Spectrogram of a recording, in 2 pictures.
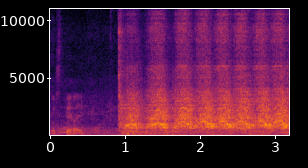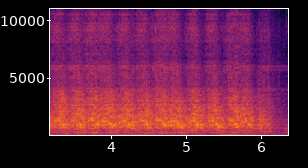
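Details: Isuzu diesel generator engine with a hard-starting problem: the starter turns it over in an even rasping rhythm, a little over two pulses a second, for several seconds without firing; slow, long cranking.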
